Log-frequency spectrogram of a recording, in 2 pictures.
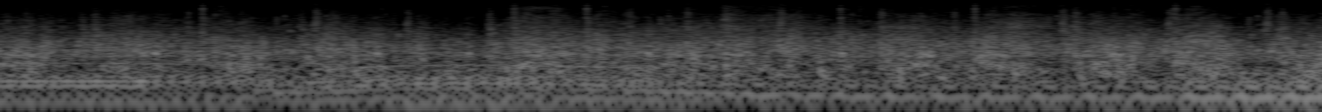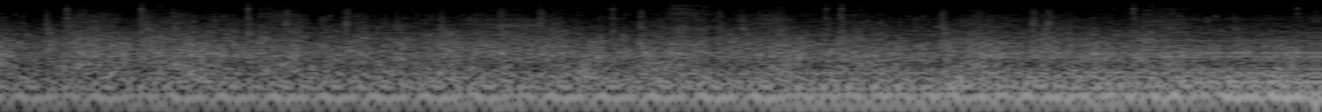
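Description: A boat engine hums steadily, growing louder as it nears.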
